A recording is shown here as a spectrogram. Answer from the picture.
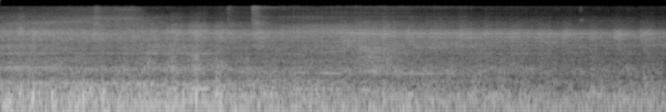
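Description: Tangara double-deck electric train running through the station without stopping and pulling away, its low wheel-on-rail rumble fading steadily as it recedes, with a short click about two and a half seconds in.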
